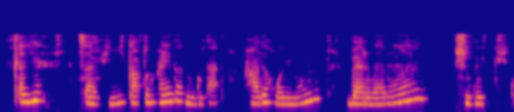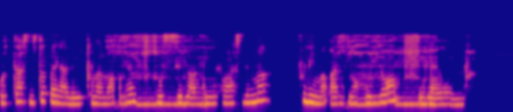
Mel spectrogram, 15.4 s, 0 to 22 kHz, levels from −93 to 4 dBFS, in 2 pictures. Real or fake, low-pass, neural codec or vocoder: fake; 7.2 kHz; codec, 16 kHz, 4.8 kbps, FACodec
